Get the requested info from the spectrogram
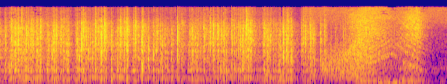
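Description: Freshly popped popcorn tumbling and spilling across a stainless steel bin, a dense crackling rustle of many light pieces. A swelling whoosh comes in near the end.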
